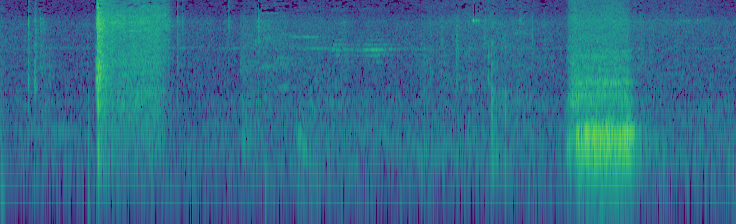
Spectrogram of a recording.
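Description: A flame ignites with a sudden whoosh.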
